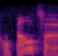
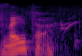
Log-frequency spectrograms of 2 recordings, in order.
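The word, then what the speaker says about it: βήτα: The Greek letters beta is actually pronounced veta.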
